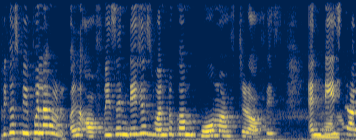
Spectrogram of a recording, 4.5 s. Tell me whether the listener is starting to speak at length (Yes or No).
No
